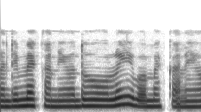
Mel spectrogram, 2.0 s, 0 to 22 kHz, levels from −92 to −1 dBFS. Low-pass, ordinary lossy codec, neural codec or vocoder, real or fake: 7.2 kHz; none; none; real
